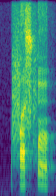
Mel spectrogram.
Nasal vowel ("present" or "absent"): present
